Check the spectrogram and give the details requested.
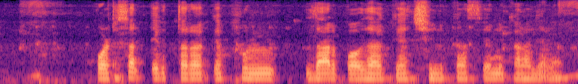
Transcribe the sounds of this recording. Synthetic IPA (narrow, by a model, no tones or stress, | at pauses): pəʈʰesənekt̪əɾəɦkepʰul | d̪aɾpɔʊd̪ʱaket͡ʃʰilkasenikʰalad͡ʒa̰la̰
